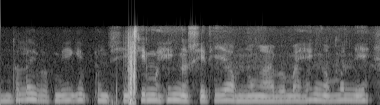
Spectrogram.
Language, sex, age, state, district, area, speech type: Manipuri, female, 45-60, Manipur, Imphal East, rural, spontaneous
